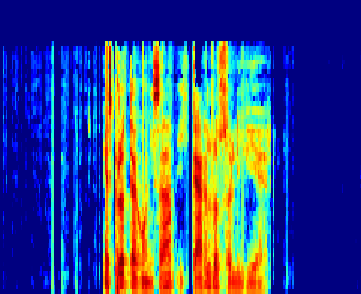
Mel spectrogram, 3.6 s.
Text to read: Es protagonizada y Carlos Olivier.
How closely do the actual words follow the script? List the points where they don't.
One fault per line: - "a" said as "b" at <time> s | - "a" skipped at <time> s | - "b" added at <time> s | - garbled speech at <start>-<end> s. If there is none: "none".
none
